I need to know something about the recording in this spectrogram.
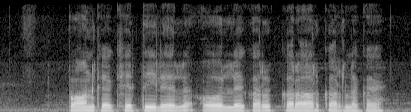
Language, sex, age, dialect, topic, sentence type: Maithili, male, 18-24, Bajjika, banking, statement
